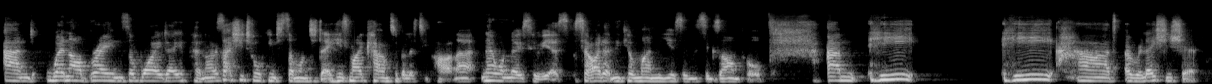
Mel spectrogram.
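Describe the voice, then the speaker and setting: A woman from Yorkshire, a coach and guest, talking in an animated storytelling way in a casual interview. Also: low voice, fairly quick, slightly rough, low-quality recording. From Yorkshire, England.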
